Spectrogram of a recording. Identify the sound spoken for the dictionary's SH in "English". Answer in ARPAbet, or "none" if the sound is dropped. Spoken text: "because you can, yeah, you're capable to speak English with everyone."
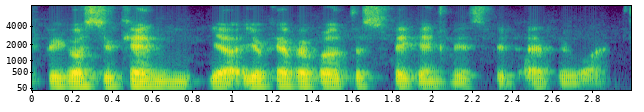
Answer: S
